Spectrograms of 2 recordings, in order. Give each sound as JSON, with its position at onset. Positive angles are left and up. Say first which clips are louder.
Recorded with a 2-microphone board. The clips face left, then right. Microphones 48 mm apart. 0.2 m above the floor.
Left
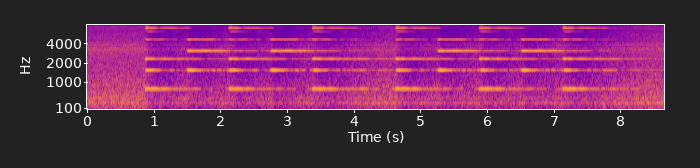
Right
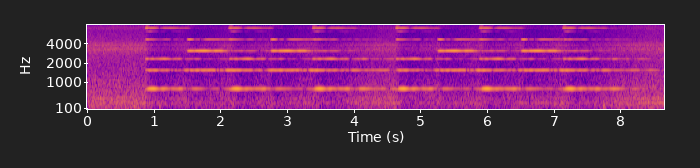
{"t": 0.9, "sound": "a ringtone", "louder": "left 4 dB", "side_deg": 50, "distance_m": 2.5}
